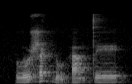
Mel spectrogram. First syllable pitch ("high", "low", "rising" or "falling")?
rising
